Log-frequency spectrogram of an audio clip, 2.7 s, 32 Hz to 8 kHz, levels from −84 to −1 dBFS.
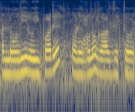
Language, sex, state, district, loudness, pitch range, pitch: Bengali, male, West Bengal, Jhargram, -13 LUFS, 205-220 Hz, 210 Hz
